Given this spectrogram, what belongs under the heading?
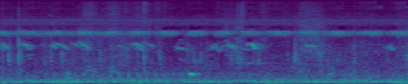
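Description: Chickens cluck softly in short bursts on a farm against a steady background of chirping insects, fairly quiet and a little distant.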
